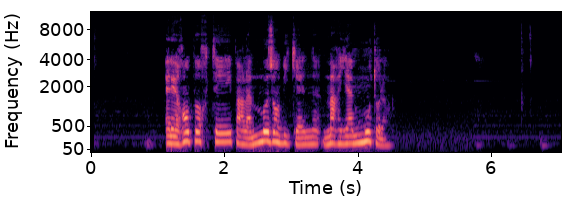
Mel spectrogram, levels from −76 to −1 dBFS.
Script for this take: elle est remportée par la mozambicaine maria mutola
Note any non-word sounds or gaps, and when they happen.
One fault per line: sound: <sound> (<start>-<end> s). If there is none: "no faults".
no faults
